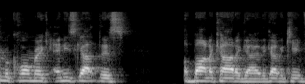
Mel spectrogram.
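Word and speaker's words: Abanikanda: from the Jets you nailed it actually it's a bonaca okay perfect nailed it you just call him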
